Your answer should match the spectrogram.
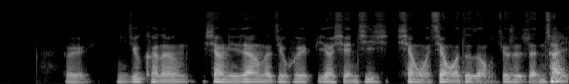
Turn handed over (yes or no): yes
